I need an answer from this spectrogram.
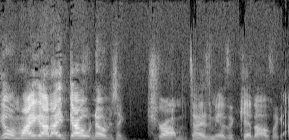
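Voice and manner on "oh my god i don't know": flustered. Retold or imitated. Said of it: "she was yelling at me".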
